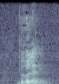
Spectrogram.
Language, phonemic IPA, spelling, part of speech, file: German, /ˈbʁʏlən/, brüllen, verb, De-brüllen.ogg
- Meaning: to shout, roar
